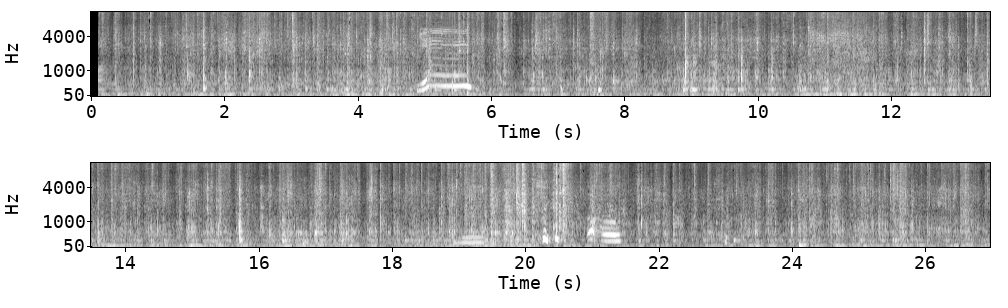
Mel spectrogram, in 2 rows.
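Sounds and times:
crabs clicking and scraping: 0.1 - 26.9.

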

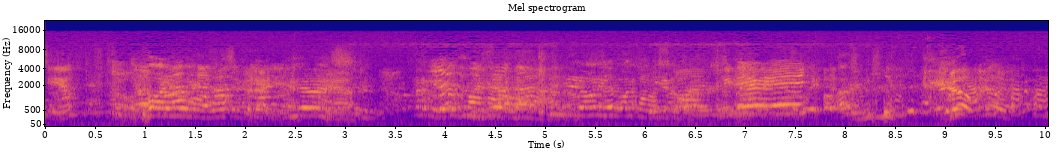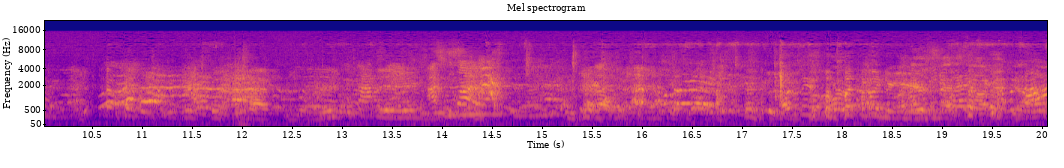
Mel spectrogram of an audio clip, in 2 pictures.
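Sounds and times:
group of people chattering: 0.0 - 20.0.

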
